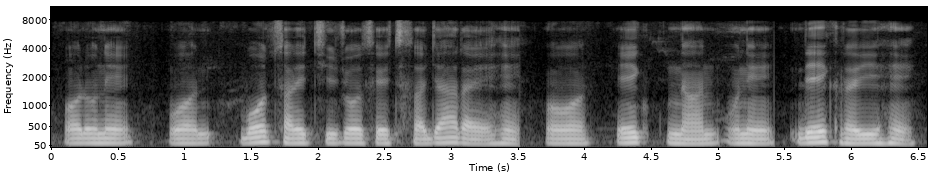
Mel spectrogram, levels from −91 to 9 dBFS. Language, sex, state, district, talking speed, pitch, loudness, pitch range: Hindi, male, Uttar Pradesh, Varanasi, 155 wpm, 105 Hz, -17 LUFS, 100-115 Hz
